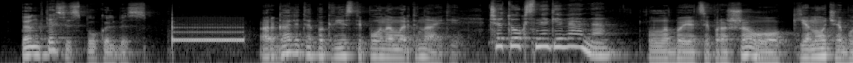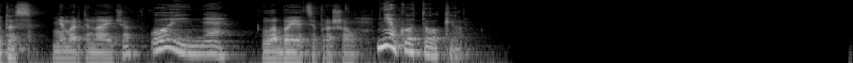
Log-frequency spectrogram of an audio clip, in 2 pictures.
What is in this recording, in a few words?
Dialog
